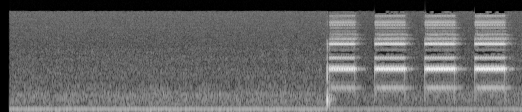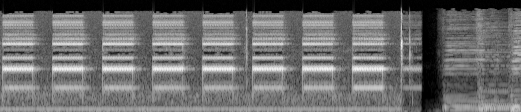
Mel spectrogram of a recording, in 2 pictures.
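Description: Digital alarm clock going off: a string of even electronic beeps, about two a second, starting a few seconds in over a low steady hum. The beeping cuts off suddenly near the end, as the alarm is switched off.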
